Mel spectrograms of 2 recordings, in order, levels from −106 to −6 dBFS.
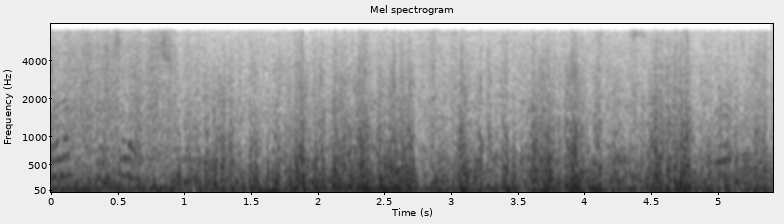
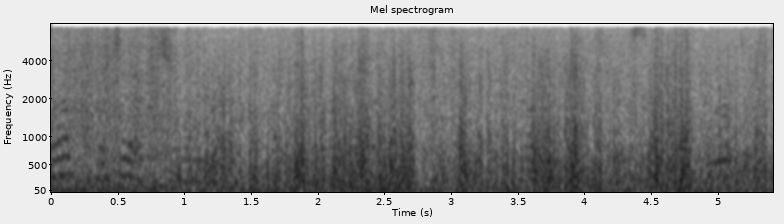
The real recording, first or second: second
